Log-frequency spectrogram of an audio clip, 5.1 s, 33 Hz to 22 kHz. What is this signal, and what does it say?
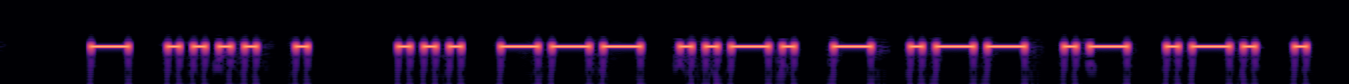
Morse code, heard as a keyed tone, about 25 wpm, 600 Hz. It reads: THE SOFTWARE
